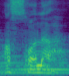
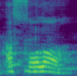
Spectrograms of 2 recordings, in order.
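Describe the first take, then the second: First: The L sound is thin and light. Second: The L sound is thick and heavy. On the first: This follows the usual reading tradition. "kalau kita kan Hafs an Asim" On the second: This follows another reading tradition. "Itu namanya lam al-mufakhamah"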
